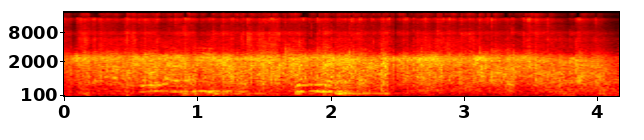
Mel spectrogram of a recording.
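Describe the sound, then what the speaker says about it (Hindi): Audience clapping at a company speech event for a marketing firm, dense sustained applause across the whole stretch, with a voice briefly heard over it early on. "ताली बजाओ एक बार"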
